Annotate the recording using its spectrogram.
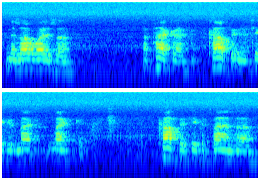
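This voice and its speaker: An elderly American man with a Southern accent, a war veteran remembering in an interview, halting with long pauses. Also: medium pitch, level tone, gravelly, darkish tone. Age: 80s or older. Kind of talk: unscripted reminiscence in an interview. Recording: roomy, distant mic, faint noise.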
